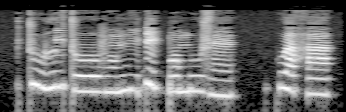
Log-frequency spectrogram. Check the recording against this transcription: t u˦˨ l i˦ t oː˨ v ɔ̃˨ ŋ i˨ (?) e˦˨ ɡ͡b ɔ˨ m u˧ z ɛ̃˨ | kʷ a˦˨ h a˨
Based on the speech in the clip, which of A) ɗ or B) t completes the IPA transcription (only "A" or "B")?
A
